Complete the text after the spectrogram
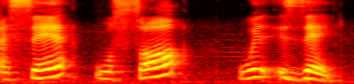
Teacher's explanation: الأصوات برضو اللي بتطلع من طرف اللسان في ظهر الأسنان السفلية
